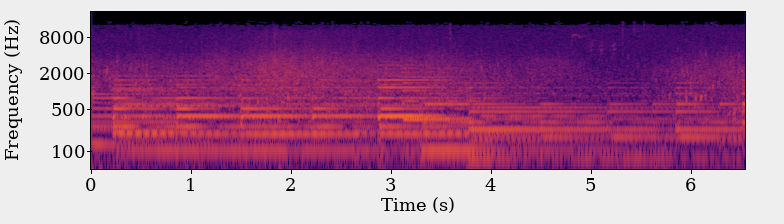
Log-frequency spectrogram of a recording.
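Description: Slow ambient piano music with sustained chords, a new chord coming in about a quarter second in and another near three seconds. Under it, a bed of ocean waves washing in, the hiss swelling around two seconds in and again near the end.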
